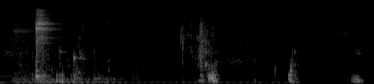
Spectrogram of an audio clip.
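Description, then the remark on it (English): Wet gulping and sloshing as water spills over a person's shirt and pants while they drink, with a loud splash early on, then a few separate squishy bursts and brief drips against a low hum. “The water. It's all over his shirt.”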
